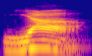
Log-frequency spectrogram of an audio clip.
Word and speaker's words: Yah: Of course, we know that there's no J sound in the Hebrew language. So the J is always pronounced as a Y. So it is pronounced Yah.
